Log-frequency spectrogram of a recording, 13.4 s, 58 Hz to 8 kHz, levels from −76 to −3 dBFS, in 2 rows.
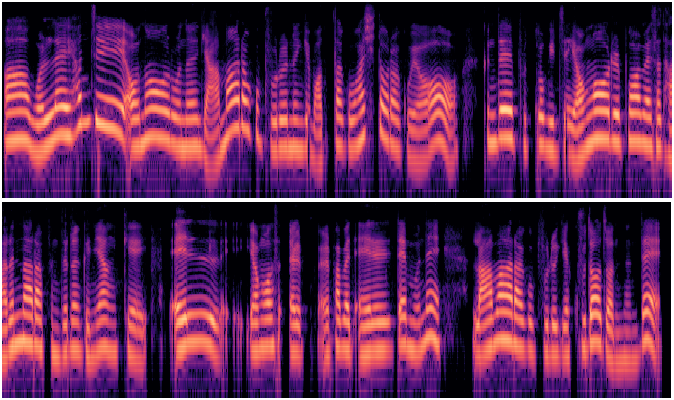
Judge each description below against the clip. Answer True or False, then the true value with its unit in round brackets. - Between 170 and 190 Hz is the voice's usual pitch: False (210 Hz)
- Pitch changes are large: False (4.4 semitones)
